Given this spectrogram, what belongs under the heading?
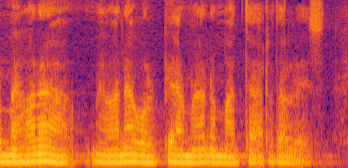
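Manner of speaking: low, hushed thinking to oneself; subdued, trailing inner monologue; inner thought. Retold or imitated. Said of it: "yo pensaba dentro de mí".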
